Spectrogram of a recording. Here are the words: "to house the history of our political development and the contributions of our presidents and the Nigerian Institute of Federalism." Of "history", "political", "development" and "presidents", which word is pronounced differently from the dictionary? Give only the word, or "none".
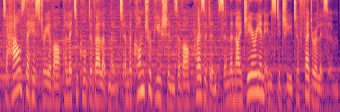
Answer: none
